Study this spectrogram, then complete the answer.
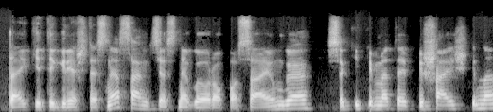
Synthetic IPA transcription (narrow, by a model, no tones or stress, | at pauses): t̪ɐɪkʲiːt̪ʲɪɡɾʲiɛʃʲt̪ʲɛsʲnʲɛssɑŋk̚t̪sʲɪjɛsnʲæɡʊɛʊɾoːpoːssɑːjʊŋɡɐsɐkʲiːkʲɪmʲɛt̪ɐɪpɪʃɐɪʃʲkʲɪnɐ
